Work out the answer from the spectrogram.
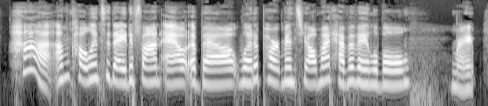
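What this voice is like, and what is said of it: Put-on Southern American accent. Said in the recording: “the Southern voice is like”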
